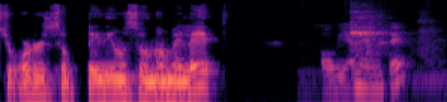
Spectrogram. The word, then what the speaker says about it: omelette: And notice they pronounce omelette. That comes from French and they don't really change it. They keep it omelette.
